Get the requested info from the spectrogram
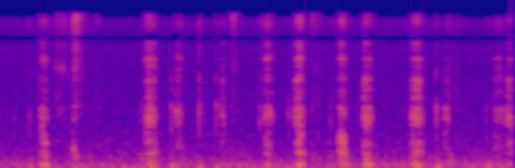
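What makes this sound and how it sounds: A blue fountain pen's steel nib scratches across the page of a spiral-bound paper notebook lying flat on a desk as a hand writes Japanese text. Short, dry scratching strokes with bright edges come in quick bursts over a low steady rumble.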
